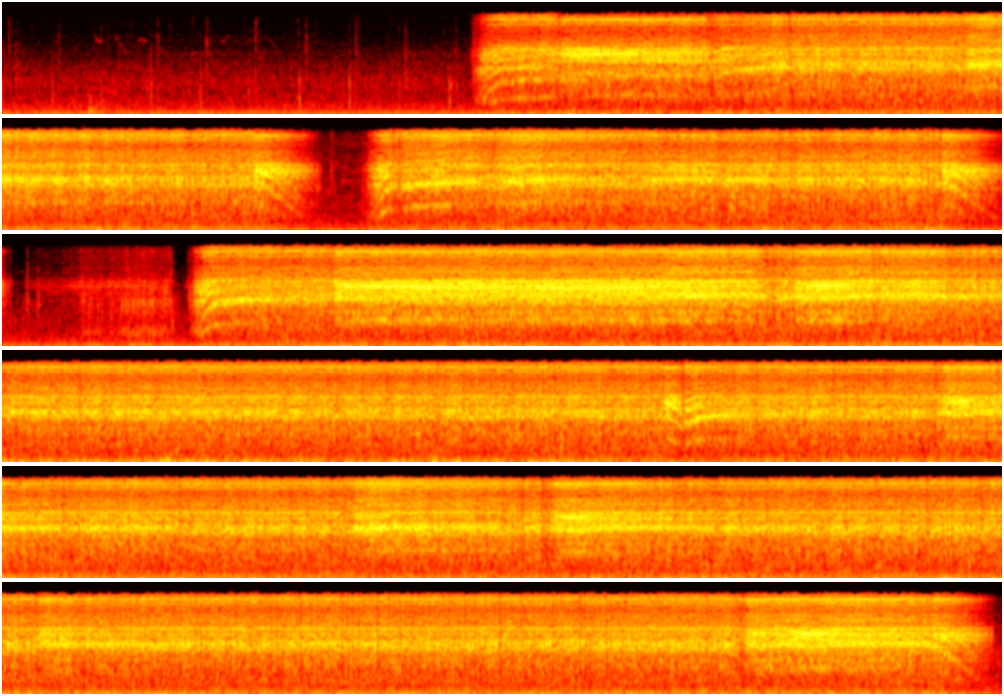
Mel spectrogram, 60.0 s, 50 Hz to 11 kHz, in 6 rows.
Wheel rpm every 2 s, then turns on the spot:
0, 0, 70, 180, 230, 230, 120, 200, 230, 180, 20, 190, 210, 220, 230, 230, 230, 230, 220, 230, 230, 230, 230, 230, 230, 230, 230, 230, 230, 180.
none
